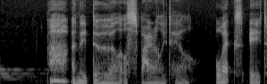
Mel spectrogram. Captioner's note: gasp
